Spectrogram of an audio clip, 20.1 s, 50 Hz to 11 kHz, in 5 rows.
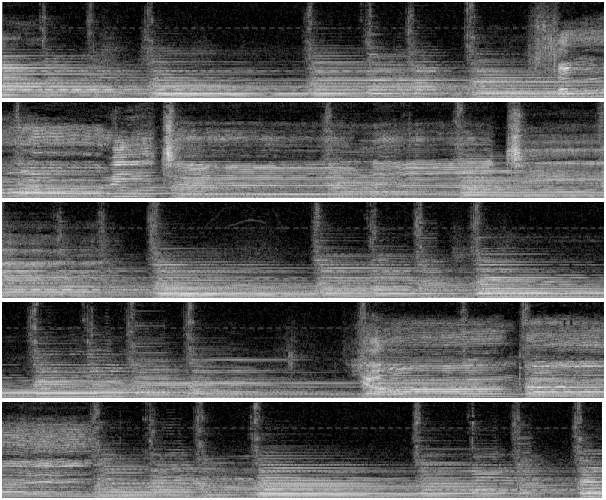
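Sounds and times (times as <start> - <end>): person singing: 0.0 - 18.2
electric guitar chords: 0.0 - 20.0.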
